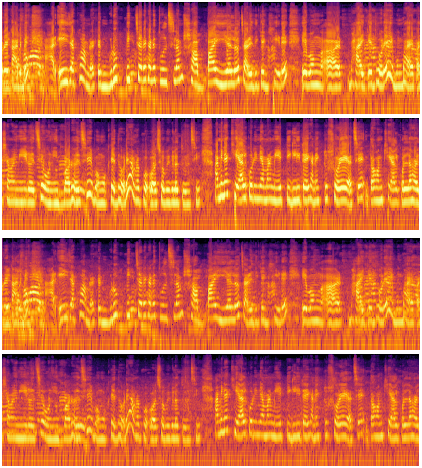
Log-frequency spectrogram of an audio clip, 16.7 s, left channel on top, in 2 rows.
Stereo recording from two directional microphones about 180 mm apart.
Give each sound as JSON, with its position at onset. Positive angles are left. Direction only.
{"t": 0.3, "sound": "speech", "side_deg": -5}
{"t": 0.9, "sound": "speech", "side_deg": 35}
{"t": 7.2, "sound": "speech", "side_deg": 0}
{"t": 7.8, "sound": "a woman's voice", "side_deg": 35}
